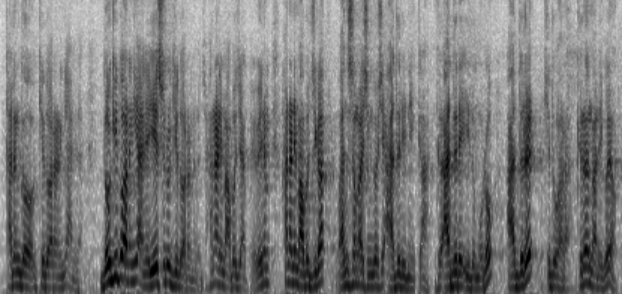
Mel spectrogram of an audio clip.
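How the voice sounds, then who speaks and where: Gravelly, fast-talking preacher man. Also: medium pitch. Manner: animated, acts out quoted voices, talks to the congregation with questions. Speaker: pastor. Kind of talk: sermon.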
